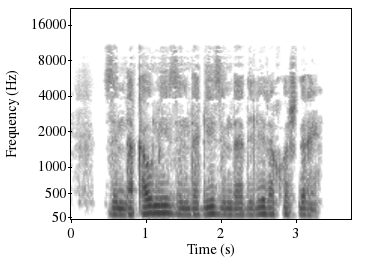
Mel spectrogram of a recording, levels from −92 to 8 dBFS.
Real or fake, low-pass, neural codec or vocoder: real; 10.8 kHz; none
